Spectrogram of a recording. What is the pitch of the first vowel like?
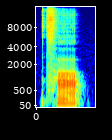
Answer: low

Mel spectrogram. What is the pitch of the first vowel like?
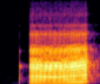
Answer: rising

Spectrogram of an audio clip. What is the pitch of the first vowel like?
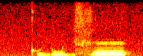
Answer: rising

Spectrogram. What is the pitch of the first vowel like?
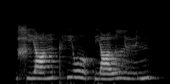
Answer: rising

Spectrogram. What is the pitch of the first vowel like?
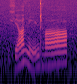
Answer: rising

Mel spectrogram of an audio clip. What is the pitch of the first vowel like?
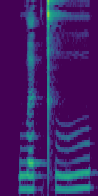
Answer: rising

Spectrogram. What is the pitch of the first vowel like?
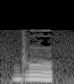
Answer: low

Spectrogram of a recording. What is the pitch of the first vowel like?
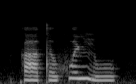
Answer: low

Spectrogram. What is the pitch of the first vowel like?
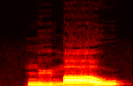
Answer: low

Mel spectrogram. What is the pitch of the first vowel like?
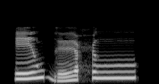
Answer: rising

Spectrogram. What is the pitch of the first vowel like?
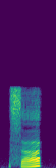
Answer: rising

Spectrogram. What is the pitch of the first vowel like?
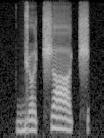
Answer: low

